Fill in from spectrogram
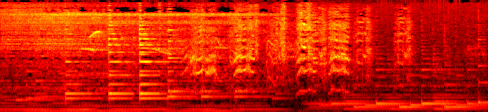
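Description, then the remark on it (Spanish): Parrots at Loro Parque zoo squawk and chatter in repeated, shrill bursts, lively, layered over a steady musical backdrop with no one speaking. “Pero el animal protagonista del Loro Parque es sin lugar a dudas este, que le da nombre y una marcada identidad, distinguible claramente de otros parques zoológicos o reservas del planeta.”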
